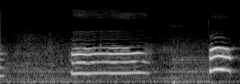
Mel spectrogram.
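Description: A child's voice singing one held note, just under a second long, over the steady low hum of a running microwave oven.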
